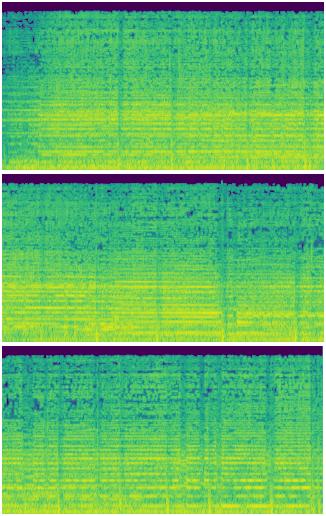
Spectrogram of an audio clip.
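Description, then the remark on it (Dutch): A dense, continuous blare of many protesting truckers' air horns in Canada sounding together, loud and sustained, layered into an unbroken wall of honking with a low rumbling undertone and no voices. “Ja, dat zijn heel wat vrachtwagens zo te horen.”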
